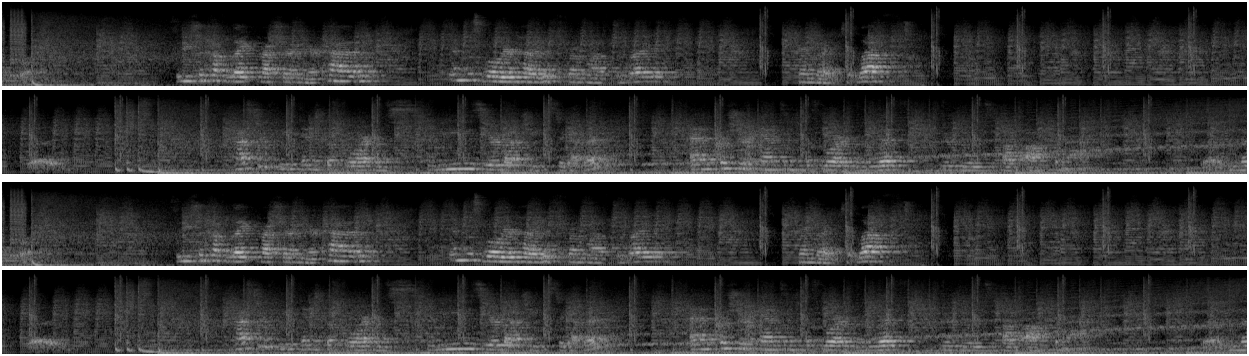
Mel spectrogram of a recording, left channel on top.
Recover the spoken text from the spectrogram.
So you should have light pressure in your head, and just roll your head from left to right, from right to left. Good. Press your feet into the floor and squeeze your butt cheeks together. And push your hands into the floor and lift your glutes up off the mat. So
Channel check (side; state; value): both; normal; correlation 0.82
